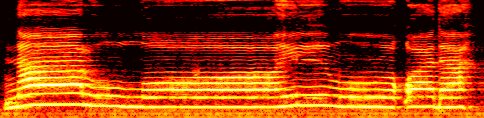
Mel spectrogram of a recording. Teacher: را کو بھی پر پڑھیں گے، اور جو اللہ والا حرف ہے اسے بھی پر کر کے پڑھیں گے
